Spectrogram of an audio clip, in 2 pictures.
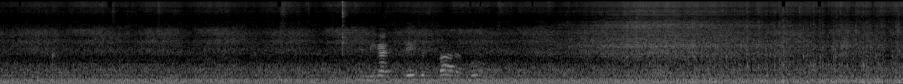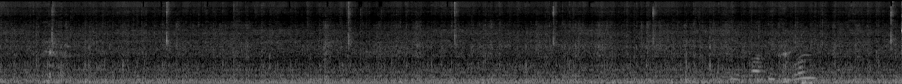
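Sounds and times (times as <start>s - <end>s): firework hissing and sizzling: 3.6s - 18.0s
sharp crackles: 5.3s - 18.0s.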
